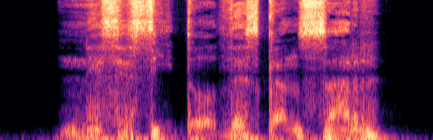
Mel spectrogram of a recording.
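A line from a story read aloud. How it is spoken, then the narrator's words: Murmuring. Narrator (Spanish): murmuró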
